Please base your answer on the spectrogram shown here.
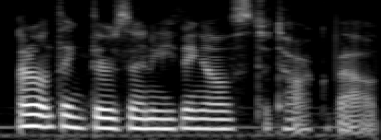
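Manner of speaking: ordinary talk, nothing marked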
